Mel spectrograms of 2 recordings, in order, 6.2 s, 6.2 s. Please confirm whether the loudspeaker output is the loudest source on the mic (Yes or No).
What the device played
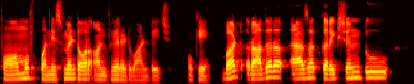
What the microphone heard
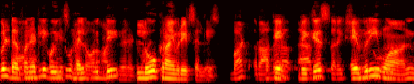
No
